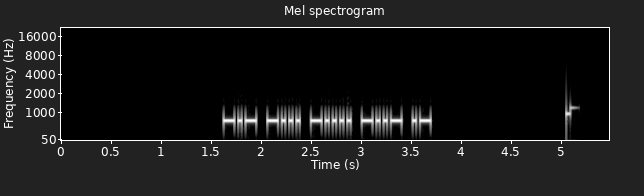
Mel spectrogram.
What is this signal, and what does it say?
Morse code, heard as a keyed tone, about 32 wpm, 700 Hz. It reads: KB6XA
